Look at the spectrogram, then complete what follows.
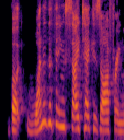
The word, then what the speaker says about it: PsyTech: owners and founders of PsyTech, that's spelled PSY-TEK.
